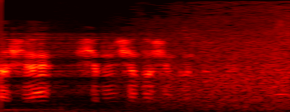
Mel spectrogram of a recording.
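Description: A man speaking Polish in short phrases for the first second or so. A steady outdoor street noise then rises and takes over near the end.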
